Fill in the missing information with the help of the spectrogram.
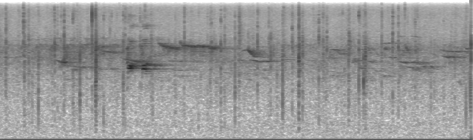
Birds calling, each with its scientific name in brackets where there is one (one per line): Iiwi (Drepanis coccinea)
Hawaii Amakihi (Chlorodrepanis virens)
